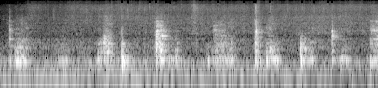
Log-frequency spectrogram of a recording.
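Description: Ginger and garlic sizzle in a hot pan while a utensil scrapes and stirs in quick, irregular strokes, close up with no talking.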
